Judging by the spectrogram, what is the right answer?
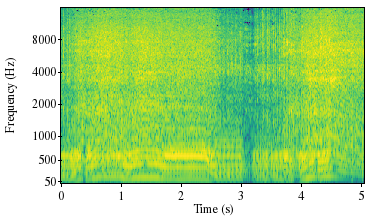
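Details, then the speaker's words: Echo CS-590 chainsaw, high-speed mixture adjustment while cutting: pitch sags and burbles, bogging in the cut instead of screaming clean. High end set too rich, to be leaned a quarter turn right. "Alright, see there, I've got too fat. So the high end, we're going to go to the right, lean her out a quarter."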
